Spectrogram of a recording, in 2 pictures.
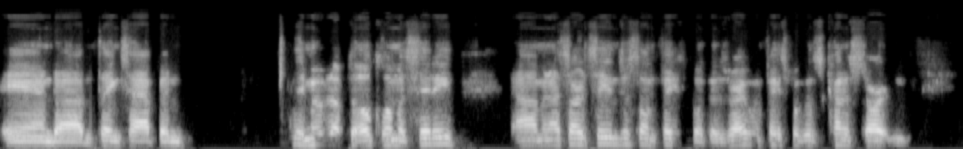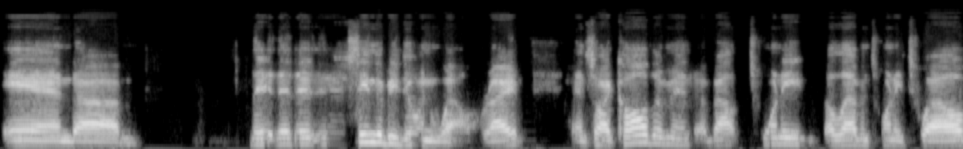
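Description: A man with an ordinary speaking voice and an American accent talks at a fairly quick pace with a fairly high pitch and ordinary pitch variation. The sound is dry and close, with no echo. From North Carolina. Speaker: roofing contractor, company co-founder. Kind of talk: casual interview.

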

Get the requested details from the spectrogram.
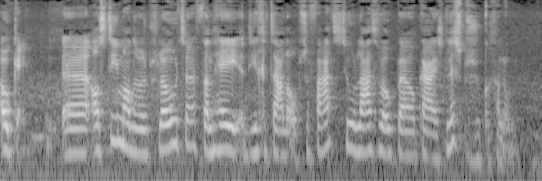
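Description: A woman talks at a very fast pace with fairly even intonation. Noticeable background noise runs underneath. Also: fairly high pitch for a woman. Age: 30s. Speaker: teacher. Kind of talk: casual interview. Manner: halting.

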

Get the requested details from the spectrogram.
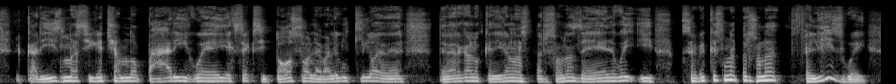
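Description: Speaking at a fairly quick pace, a man uses a fairly high pitch with ordinary variation. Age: 30s. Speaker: restaurant owner and content creator. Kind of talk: casual chat. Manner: animated.

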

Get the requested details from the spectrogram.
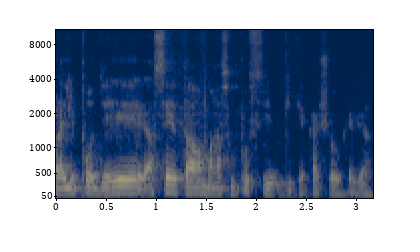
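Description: Fairly quick speech from a man at a medium pitch, somewhat breathy, with a dark, mellow tone. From Brazil, São Paulo state (São Bernardo do Campo). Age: 30s. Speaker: AI specialist, medical physicist. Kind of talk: casual interview chat.

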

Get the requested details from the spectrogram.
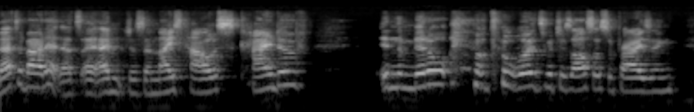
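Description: Speaking at a moderate pace, a woman has an unremarkable speaking voice with ordinary pitch variation. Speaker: company executive. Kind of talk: guided visualization.

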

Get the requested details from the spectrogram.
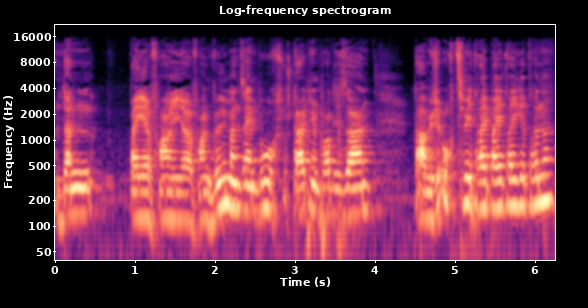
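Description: Over noticeable background noise, a man with a fairly high voice speaks at a fairly slow pace, with ordinary pitch variation and long, frequent pauses. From Thuringia, East Germany. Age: 60s. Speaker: football fan veteran. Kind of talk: interview.

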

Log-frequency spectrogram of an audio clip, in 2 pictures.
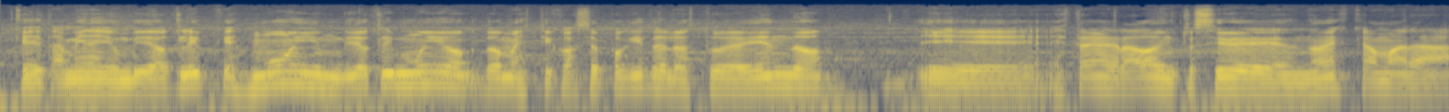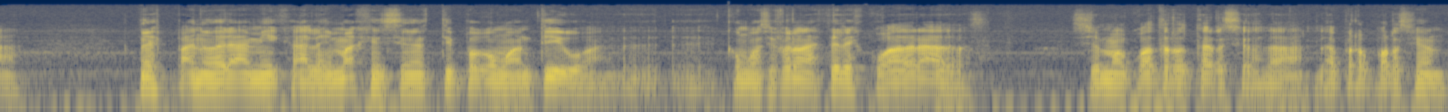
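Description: A man with a fairly low pitch talks at a fairly quick pace, using ordinary pitch variation, amid noticeable background noise. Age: 40s. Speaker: radio host. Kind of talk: casual radio show. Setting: radio studio.

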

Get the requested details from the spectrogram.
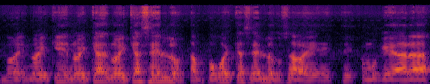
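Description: Here a man with a normal speaking voice talks at a medium pitch, with ordinary pitch variation. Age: 30s. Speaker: podcast co-host. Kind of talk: casual chat. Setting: live stream.

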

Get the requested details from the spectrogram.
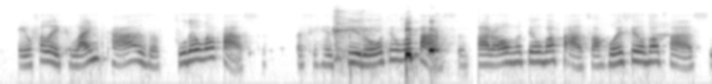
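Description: A woman talks at a moderate pace in a high voice with ordinary pitch variation and big swings in loudness, the sound dry and close with no echo. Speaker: podcast host. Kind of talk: casual chat.

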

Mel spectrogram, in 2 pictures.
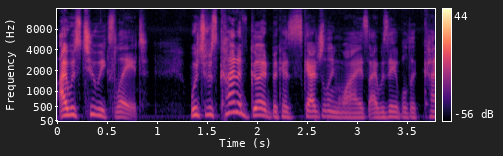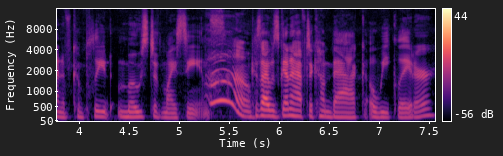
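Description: A woman with an American accent, fairly low in pitch, at a very fast pace with ordinary pitch variation. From Florida. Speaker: actress. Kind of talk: casual chat.

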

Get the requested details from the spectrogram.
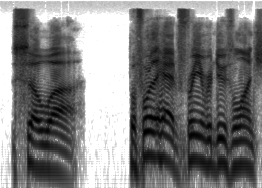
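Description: At a fairly slow pace, a man speaks in a plain, everyday voice with ordinary pitch variation, the sound dry and close with no echo and a quiet background. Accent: American. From New York (Yonkers). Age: 40s. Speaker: business owner. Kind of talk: casual chat.

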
